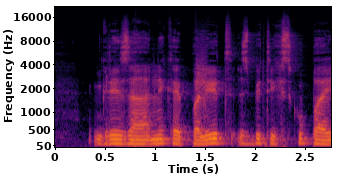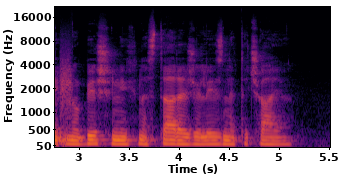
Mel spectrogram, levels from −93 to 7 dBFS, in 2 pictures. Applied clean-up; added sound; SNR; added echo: none; Scratching (performance technique); 19 dB; none.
